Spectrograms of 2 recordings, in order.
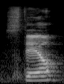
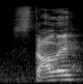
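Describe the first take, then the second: First: "Stale" in one syllable, like English "stale"; alternative pronunciation. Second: "Stale" in two syllables, STAH-leh; questioning pronunciation. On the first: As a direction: say "Stale" rhyming with "pale", rising in question. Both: Real, not acted. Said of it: "is that how you pronounce it?".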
